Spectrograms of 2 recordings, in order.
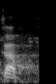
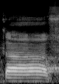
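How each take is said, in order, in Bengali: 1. শব্দটি p ধ্বনি দিয়ে শেষ হয়। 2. শব্দটি f ধ্বনি দিয়ে শেষ হয়। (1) "কাপ বললে কিন্তু শব্দটা অশুদ্ধ হবে, ... এরকম যেন না হয়" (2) "হ্যাঁ কাফ এরকম উচ্চারণ হবে"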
